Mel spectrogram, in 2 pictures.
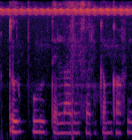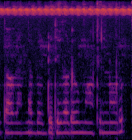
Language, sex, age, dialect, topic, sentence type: Telugu, female, 18-24, Southern, agriculture, statement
